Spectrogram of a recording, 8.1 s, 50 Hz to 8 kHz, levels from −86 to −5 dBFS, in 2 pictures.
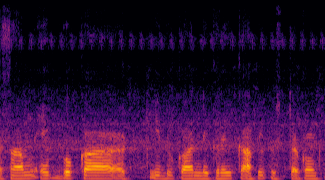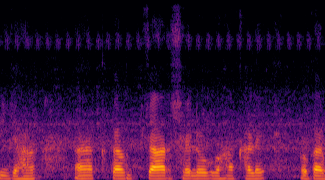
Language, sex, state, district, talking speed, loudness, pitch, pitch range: Hindi, male, Uttar Pradesh, Jalaun, 155 wpm, -28 LUFS, 130 Hz, 130-135 Hz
